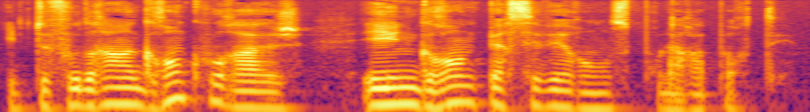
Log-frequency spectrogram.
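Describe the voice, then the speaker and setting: A man voicing a kind female fairy in a storybook reading, speaking softly and gently. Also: mid-range voice, fairly even intonation, normal speed, creaky. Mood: gentle. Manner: soft, gentle.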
